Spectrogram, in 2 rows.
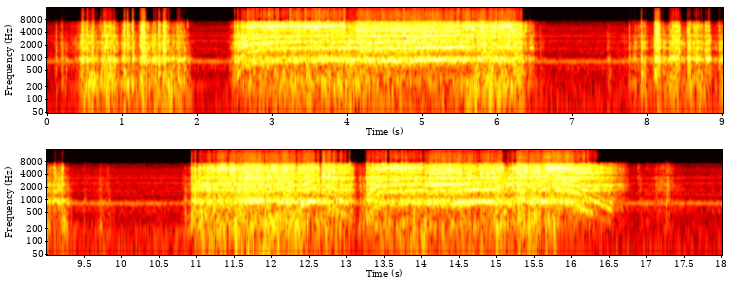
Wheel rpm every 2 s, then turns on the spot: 40, 150, 220, 70, 30, 80, 150, 210, 30.
0-2 8-10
